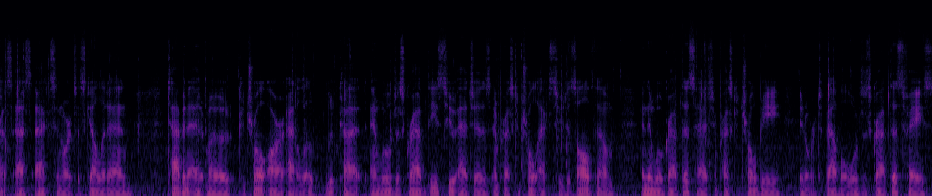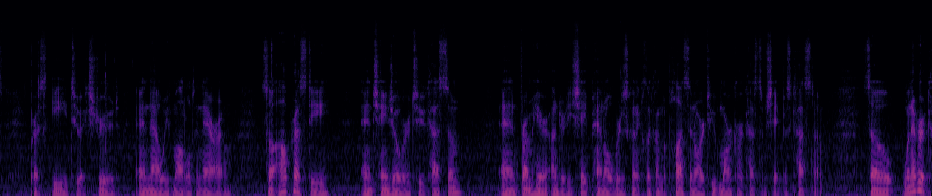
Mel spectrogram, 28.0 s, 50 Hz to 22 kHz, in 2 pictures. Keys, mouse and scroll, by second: 0.2 x, 1.4 click, 1.6 Tab, 2.9 ctrl+r, 3.3 click, 3.7 right click, 4.4 alt+z, 4.7 middle click, 5.1 2, 5.4 click, 6.5 shift+click, 6.8 middle click, 7.6 ctrl+x, 9.1 click, 10.5 ctrl+b, 11.8 click, 12.4 3, 12.6 click, 13.1 scroll down 1, 13.4 middle click, 14.5 e, 15.2 click, 15.7 middle click, 17.9 d, 19.5 click, 23.1 click.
